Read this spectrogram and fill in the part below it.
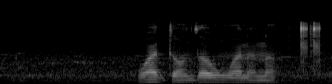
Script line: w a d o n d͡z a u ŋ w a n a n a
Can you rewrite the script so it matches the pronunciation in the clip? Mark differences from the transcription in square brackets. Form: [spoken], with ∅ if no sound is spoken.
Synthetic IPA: w a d [ɔ] n d͡z a u ŋ w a n a n a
